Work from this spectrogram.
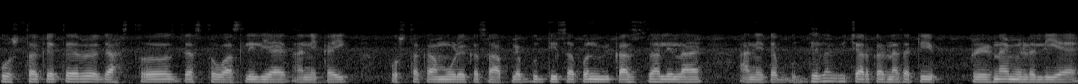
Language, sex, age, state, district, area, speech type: Marathi, male, 18-30, Maharashtra, Yavatmal, rural, spontaneous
